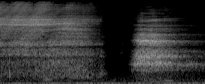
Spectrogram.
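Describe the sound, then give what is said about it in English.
Exaggerated breathing meant to release tension: two long, airy, hissing breaths separated by a brief silent pause, the first fading gradually and the second starting abruptly and strongly. “one of the ways of using your breath to release tension is really deciding to breathe to let go. Mm-hmm. So exactly what you're doing. I'm going to exaggerate a little bit, but it will be like...”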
